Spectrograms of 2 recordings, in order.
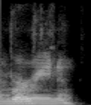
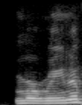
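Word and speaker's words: Mirena: Would Marina am I pronouncing that right? M I R E N A Marina Marina birth control have any contributions towards the cancer if BRCA was negative?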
